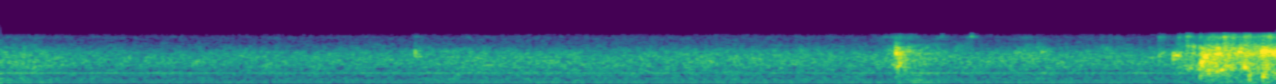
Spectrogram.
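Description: Near silence: a faint steady low hum, with a brief faint sound about four and a half seconds in.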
